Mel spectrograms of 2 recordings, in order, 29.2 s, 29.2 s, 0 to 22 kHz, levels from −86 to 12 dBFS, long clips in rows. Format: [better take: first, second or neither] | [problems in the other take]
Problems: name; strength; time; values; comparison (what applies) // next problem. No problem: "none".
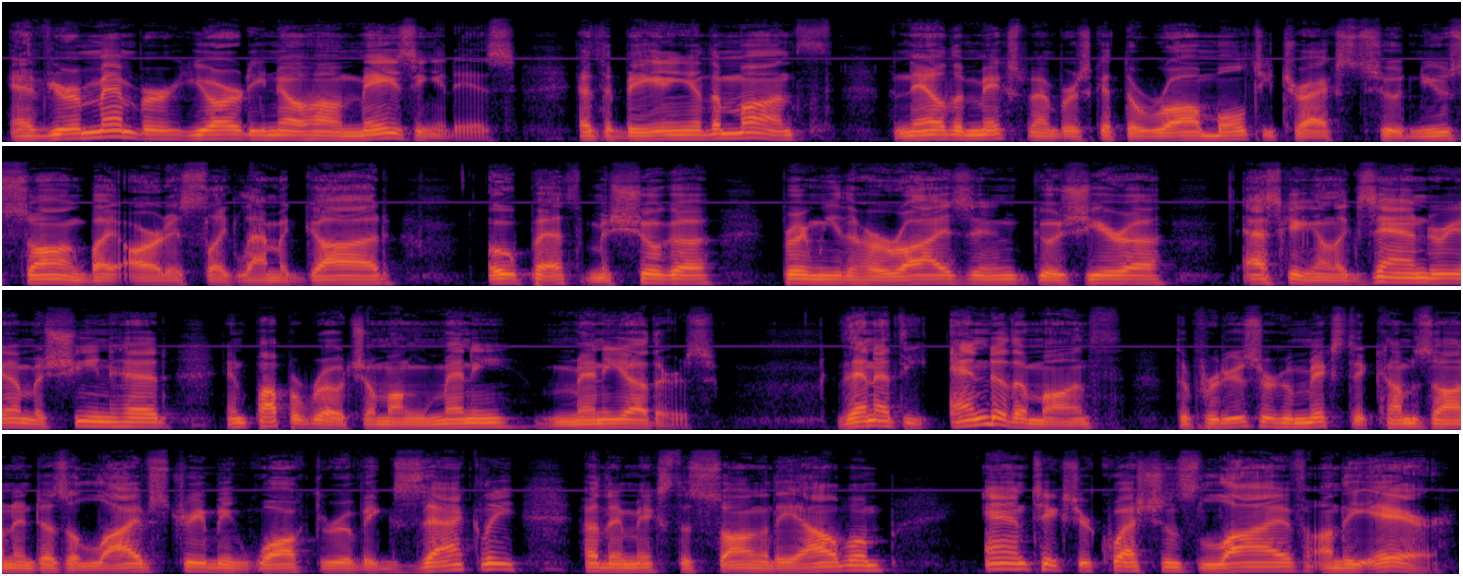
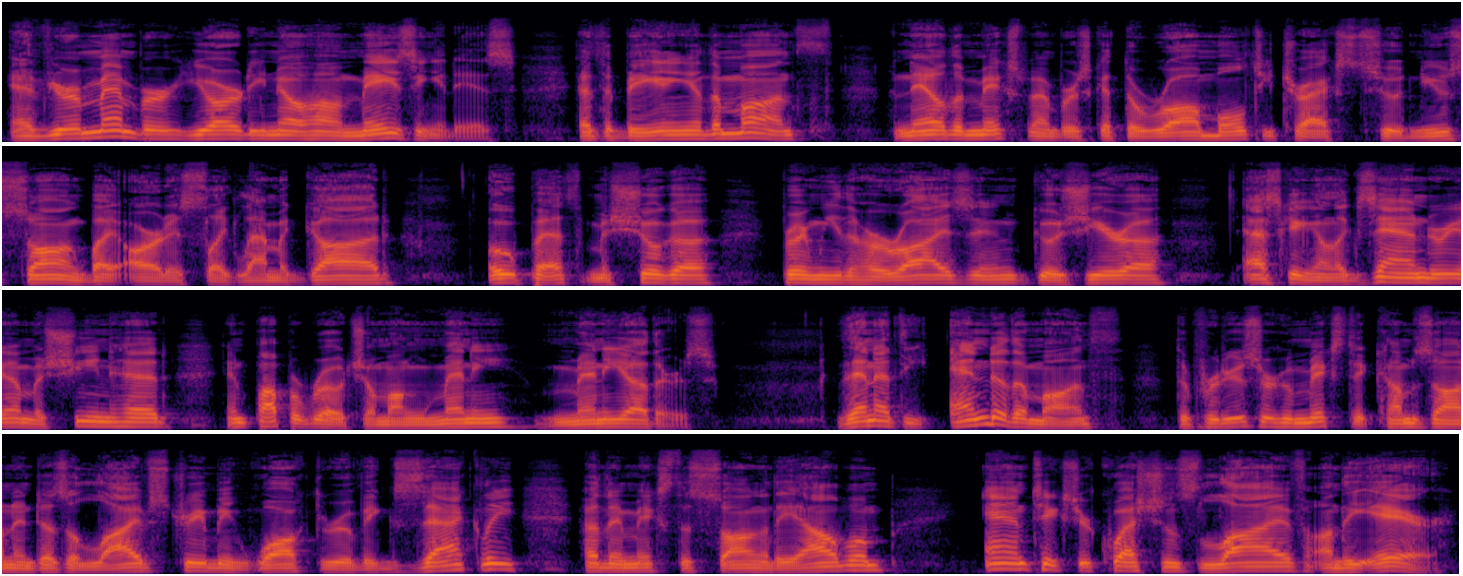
second | high-pitched whine; faint; throughout; 4 kHz, 30 dB below the speech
